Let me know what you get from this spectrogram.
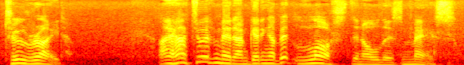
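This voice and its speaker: An actor playing a self-assured, dry-witted medieval adventurer in a game, assertive and sardonic. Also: male voice, fairly high pitch, very animated, moderate pace, fairly bright tone, slight background noise. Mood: dry, questioning.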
